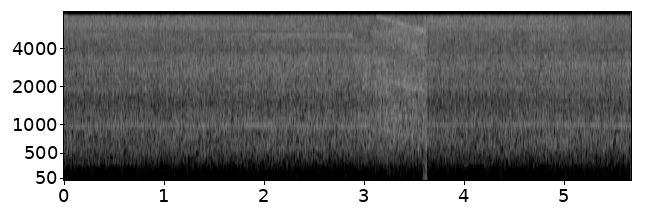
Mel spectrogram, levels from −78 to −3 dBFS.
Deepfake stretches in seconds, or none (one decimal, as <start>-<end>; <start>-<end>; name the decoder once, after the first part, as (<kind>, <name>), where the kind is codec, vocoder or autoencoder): none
